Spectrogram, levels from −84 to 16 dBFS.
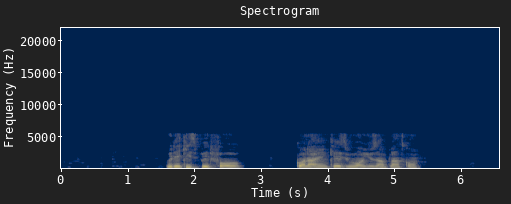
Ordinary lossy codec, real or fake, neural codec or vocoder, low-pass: AAC, 32 kbps; real; none; 5.4 kHz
